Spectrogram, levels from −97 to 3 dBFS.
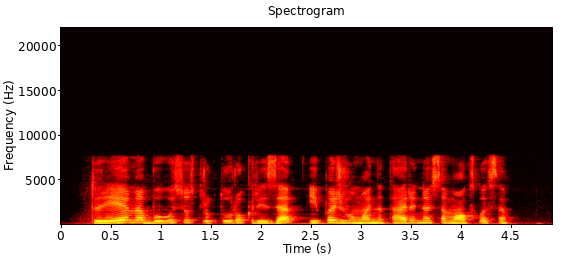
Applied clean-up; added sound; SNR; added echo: none; none; none; none.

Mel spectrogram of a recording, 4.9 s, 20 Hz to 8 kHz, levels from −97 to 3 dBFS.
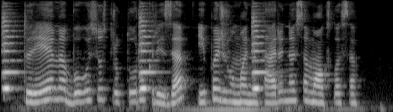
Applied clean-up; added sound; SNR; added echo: none; Bowed string instrument; -2 dB; none.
